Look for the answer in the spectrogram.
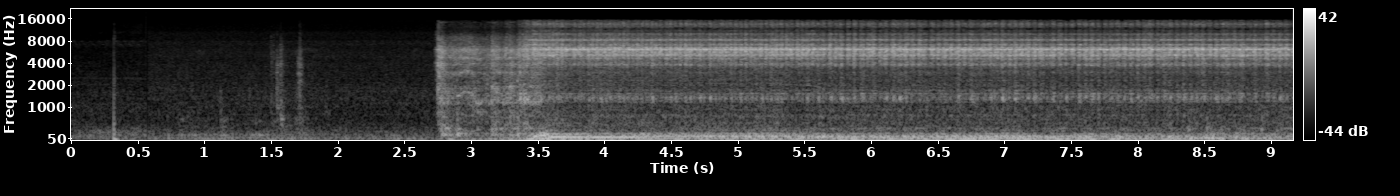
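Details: GM LS V8 starts and idles with harsh gritty grinding and high-pitched hiss; belt pulled to isolate accessory.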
